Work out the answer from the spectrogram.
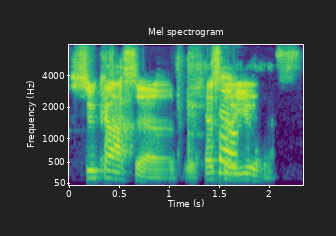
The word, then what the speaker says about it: Su Casa: what you're doing now su casa right so sue as in sous chef sucasa is that how it's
